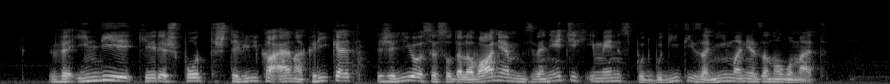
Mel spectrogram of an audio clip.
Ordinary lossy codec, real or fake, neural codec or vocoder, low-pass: none; real; none; 7.2 kHz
